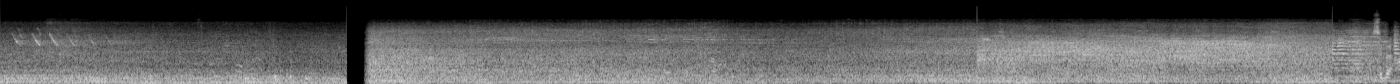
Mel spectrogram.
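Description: City street traffic heard from inside a moving car: engine and road noise with car horns tooting. The sound cuts out completely for a moment about three and a half seconds in.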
